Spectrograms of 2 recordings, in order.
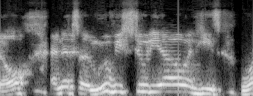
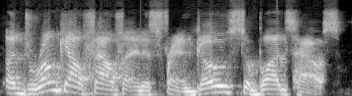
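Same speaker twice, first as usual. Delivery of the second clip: ordinary delivery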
